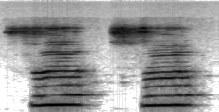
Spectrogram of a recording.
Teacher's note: Kalau S, yaitu yang dipakai adalah lidah dan gigi atas. Lidahnya ditaruh di gigi atas.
